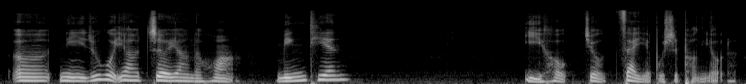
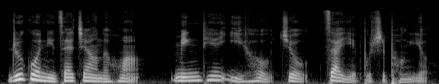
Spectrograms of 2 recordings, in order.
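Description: First: Calm firm warning. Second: 明天 stressed, falling firmly; firm repeated warning. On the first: Warning the man in her bed, calm and firm. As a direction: set the boundary evenly, unhurried. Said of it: "这种事情我是很冷静的". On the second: Repeating the warning to him, firm stress on 明天. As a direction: lean on 明天 and let it drop decisively. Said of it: "我就很确定了". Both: Retold or imitated.

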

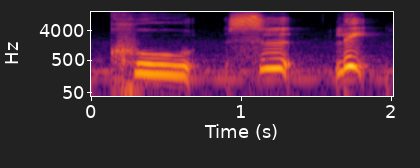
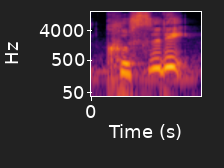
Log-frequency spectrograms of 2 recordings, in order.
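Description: First: Stretched out, each syllable set apart; slow syllable-by-syllable. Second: Said in the usual way. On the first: Shown as a demonstration. Teacher introducing the Japanese word for medicine, slow syllable-by-syllable. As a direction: say it slowly, syllable by syllable.

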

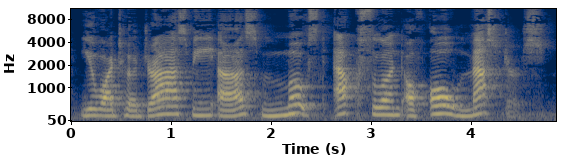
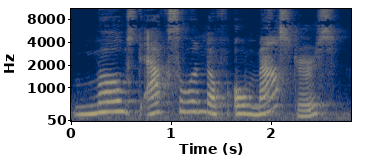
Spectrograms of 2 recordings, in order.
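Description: First: Loud lordly dictation; loud, pompous master's voice. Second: Slow, high maid's echo; high maid voice, slowly echoing; questioning maid. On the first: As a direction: proclaim your own title as master. Master dictates his title. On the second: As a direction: repeat it slowly, high, in wonder. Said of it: "repeated Nellie Mae". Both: A narrator's reading.

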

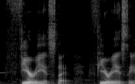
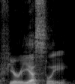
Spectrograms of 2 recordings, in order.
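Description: First: "furiously" as FYUR-ee-us-lee, beat on FYUR; stress on first syllable. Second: "furiously" as fyur-ee-US-lee, beat on US; wrong stress. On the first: Teacher models correct stress, "furiously" stressed on FYUR. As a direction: hit the opening syllable of "furiously". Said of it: "the beginning syllable". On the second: Teacher shows the mistake, "furiously" stressed late on US. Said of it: "It's not furiously". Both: Shown as a demonstration.

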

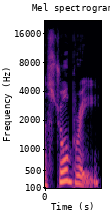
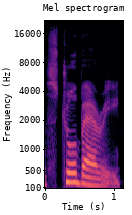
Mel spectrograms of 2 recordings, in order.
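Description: First: Strawberry squeezed into two syllables, straw-bry; 两个音节的strawberry. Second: Strawberry with all three syllables, straw-ber-ry; 三个音节的strawberry. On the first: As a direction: clip strawberry to two beats. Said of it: "只有两个音节". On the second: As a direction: spell out strawberry slowly in three beats. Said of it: "三个音节". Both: Shown as a demonstration.

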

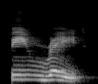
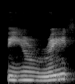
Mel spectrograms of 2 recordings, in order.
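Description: First: "read" said as "red"; corrected vowel. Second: "read" misread as "reed"; misread vowel. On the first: Narrator correcting the slip, "read" as "red". Reader corrects the misread word. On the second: Narrator slipping on the word, "read" as "reed". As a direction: say "read" with a long ee. Reader misreads, then corrects herself. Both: Real, not acted.

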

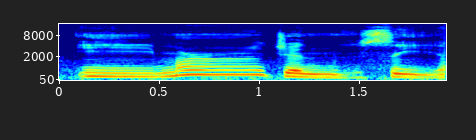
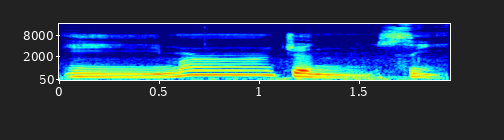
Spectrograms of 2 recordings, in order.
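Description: First: Emergency stretched out slowly, each syllable apart; slow syllable demo. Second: Emergency drawn out very slowly and softer, rising at the end; very slow, soft demo. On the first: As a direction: say Emergency slowly so the lips show four moves. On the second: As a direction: stretch Emergency out gently, showing the lips. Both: Shown as a demonstration. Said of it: "你可以看嘴唇的动作".

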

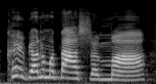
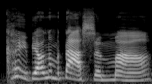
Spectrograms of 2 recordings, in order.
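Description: First: Retold comeback, louder. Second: Retold comeback. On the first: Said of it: "我就说". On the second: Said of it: "我就转头跟他说".

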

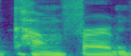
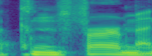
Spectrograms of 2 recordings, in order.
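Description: First: "confirm" with a full "kahn" first syllable; learner's "kahn-firm"; heavy CON. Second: "confirm" with a weak "kuhn" first syllable; reduced CON. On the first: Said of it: "念成confirm". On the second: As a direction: say the first vowel of "confirm" as schwa. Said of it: "你如果把confirm念成confirm". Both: Shown as a demonstration.

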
